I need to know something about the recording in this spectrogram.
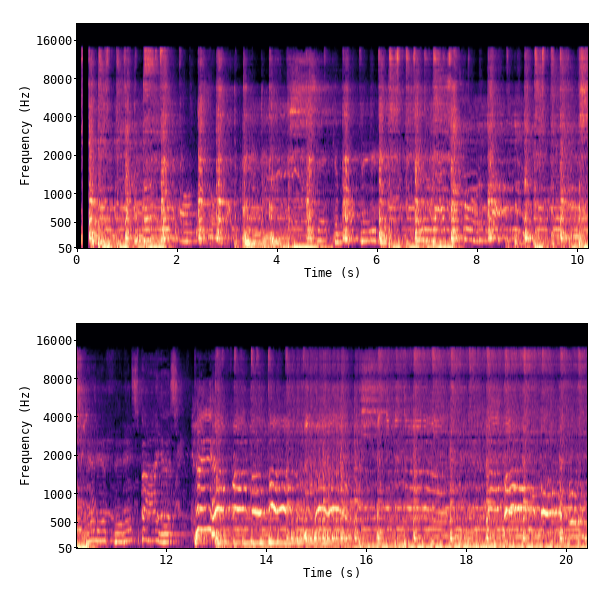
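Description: Live rock band playing: electric guitars, bass guitar and drum kit with a lead singer. The sound thins out briefly around eleven seconds in, then the full band comes back in strongly just before thirteen seconds, with the sung melody over it.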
